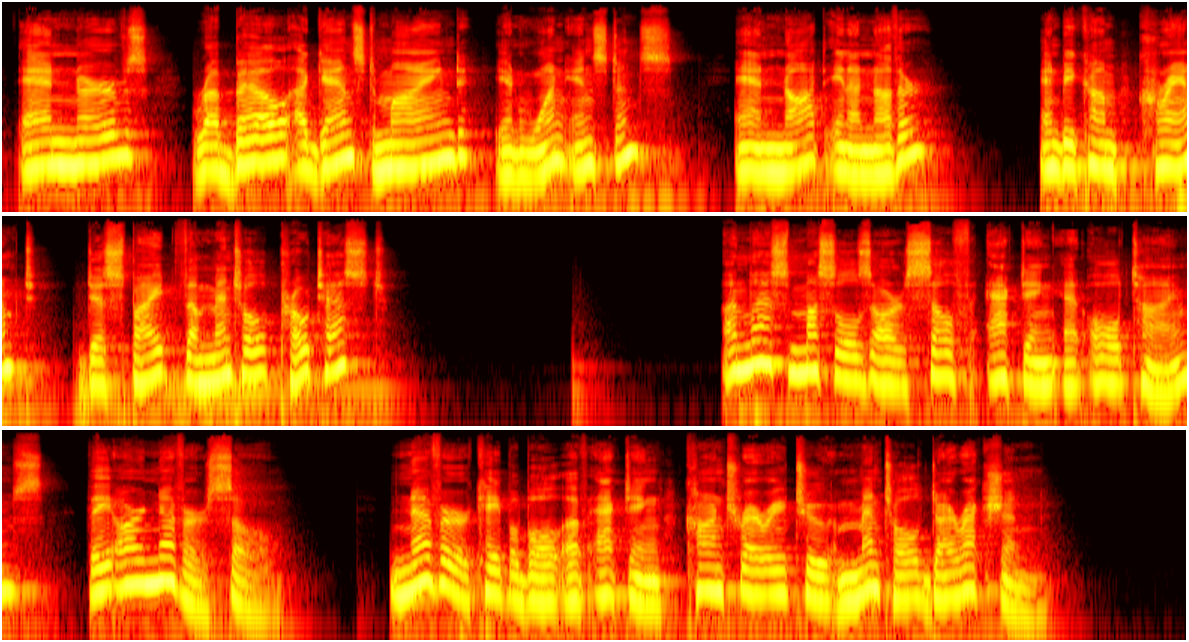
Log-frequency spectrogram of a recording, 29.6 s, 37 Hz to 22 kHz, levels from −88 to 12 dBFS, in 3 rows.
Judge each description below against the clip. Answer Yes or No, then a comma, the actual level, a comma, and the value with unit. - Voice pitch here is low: No, medium, 145 Hz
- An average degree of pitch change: No, wide, 6.0 semitones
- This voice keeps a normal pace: No, slow, 80 wpm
